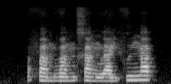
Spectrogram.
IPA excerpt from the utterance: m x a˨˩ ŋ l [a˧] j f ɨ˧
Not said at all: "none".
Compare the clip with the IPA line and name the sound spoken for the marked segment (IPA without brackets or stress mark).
a˨˩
